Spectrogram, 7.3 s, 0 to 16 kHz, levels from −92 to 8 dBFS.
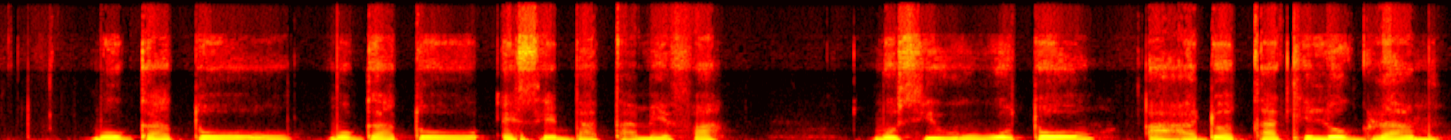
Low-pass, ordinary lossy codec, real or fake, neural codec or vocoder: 14.4 kHz; Opus, 24 kbps; fake; vocoder, 44.1 kHz, 128 mel bands, Pupu-Vocoder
